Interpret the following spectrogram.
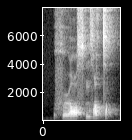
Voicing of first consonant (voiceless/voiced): voiceless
